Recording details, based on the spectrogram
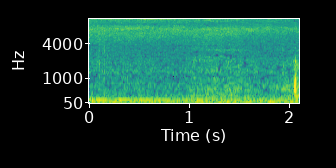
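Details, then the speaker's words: Front tire of a 1986 Honda ATC 350X three-wheeler: a faint, steady hiss of escaping air when the tire is rolled back from the position where it holds. Tire air leak. "One of the things we have to do, this poor front tire, I've rolled it to minimize the air leakage. I think my flashlight's on. There we go. But if I roll it back, start to hear the hiss."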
